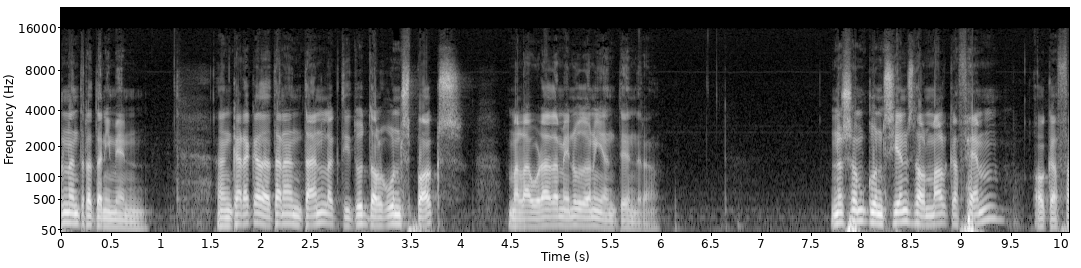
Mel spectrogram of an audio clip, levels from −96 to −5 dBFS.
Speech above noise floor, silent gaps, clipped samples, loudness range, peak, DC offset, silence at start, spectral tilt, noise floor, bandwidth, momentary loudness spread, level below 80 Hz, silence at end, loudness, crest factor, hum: 42 dB; none; under 0.1%; 3 LU; -4 dBFS; under 0.1%; 0 s; -5 dB/octave; -59 dBFS; 14.5 kHz; 11 LU; -34 dBFS; 0 s; -18 LUFS; 16 dB; none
